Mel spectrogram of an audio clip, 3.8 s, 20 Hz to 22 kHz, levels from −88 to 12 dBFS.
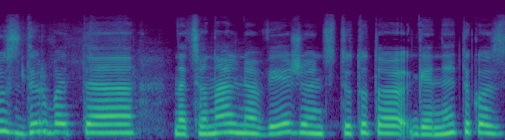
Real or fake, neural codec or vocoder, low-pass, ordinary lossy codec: real; none; 14.4 kHz; MP3, 96 kbps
